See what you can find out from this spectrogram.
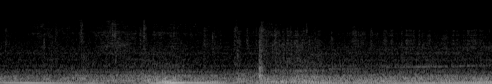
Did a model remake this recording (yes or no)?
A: no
